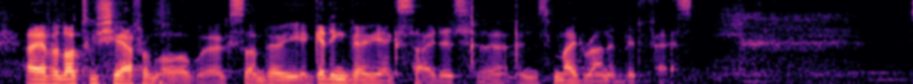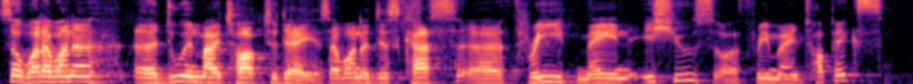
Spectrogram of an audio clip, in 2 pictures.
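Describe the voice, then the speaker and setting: Moving at a fairly quick pace, the voice has lively intonation and big swings in loudness. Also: man, fairly high pitch for a man. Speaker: academic researcher. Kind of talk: lecture. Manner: fast.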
